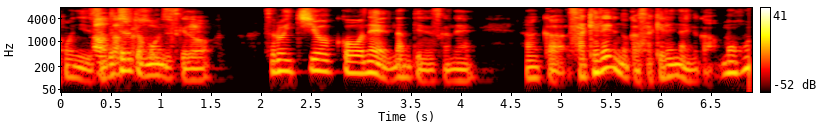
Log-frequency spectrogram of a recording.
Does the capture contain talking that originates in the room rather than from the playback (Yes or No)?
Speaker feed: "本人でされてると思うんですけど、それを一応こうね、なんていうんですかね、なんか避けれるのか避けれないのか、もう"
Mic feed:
Yes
